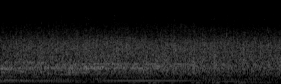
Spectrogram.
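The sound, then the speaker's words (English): An audience claps their hands for a woman coming forward to the altar, in a dense, steady burst of applause that holds at an even loudness throughout, with a faint low hum beneath and no voices. “Would you clap your hands for this wonderful woman who's coming?”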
